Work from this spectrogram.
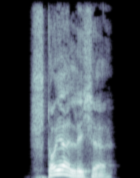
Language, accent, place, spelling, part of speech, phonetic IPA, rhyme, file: German, Germany, Berlin, steuerliche, adjective, [ˈʃtɔɪ̯ɐlɪçə], -ɔɪ̯ɐlɪçə, De-steuerliche.ogg
- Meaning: inflection of steuerlich: 1. strong/mixed nominative/accusative feminine singular 2. strong nominative/accusative plural 3. weak nominative all-gender singular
